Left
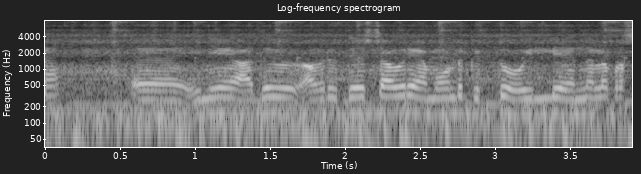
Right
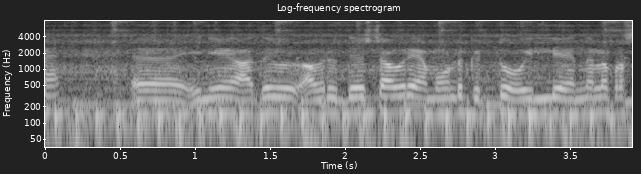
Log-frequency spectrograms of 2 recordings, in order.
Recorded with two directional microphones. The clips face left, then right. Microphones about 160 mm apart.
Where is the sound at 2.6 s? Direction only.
Centre (ahead or behind).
